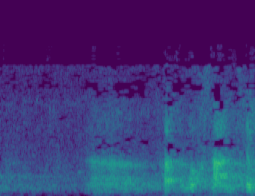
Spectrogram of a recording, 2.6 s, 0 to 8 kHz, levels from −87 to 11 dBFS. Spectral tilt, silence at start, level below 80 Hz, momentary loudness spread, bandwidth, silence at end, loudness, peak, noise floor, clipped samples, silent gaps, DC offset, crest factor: -6 dB/octave; 0 s; -66 dBFS; 22 LU; 6.2 kHz; 0 s; -28 LUFS; -6 dBFS; -48 dBFS; under 0.1%; none; under 0.1%; 24 dB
